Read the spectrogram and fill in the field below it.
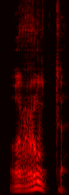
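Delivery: "route" with a doubled initial R. Shown as a demonstration. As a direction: hold a double R to start "route". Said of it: "il est redoublé dans la prononciation". (« route » avec R initial redoublé)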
